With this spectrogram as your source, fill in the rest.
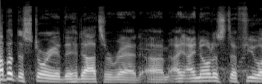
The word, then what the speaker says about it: Hidatsa: something that you didn't originally create is it pronounced Hidatsa correct yep so I'm looking at the Hidatsa red originally grown along the Missouri River Valley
